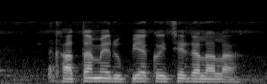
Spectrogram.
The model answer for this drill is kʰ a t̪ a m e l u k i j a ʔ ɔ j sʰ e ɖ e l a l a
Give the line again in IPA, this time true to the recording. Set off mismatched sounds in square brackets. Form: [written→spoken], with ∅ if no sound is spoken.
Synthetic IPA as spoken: kʰ a t̪ a m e [l→ɾ] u [k→p] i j a [ʔ→k] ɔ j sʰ e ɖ [e→a] l a l a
